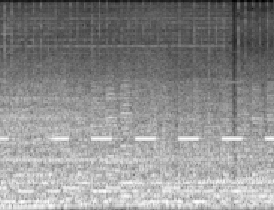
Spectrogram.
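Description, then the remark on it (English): An approaching forklift carrying a car on its fork: its reversing alarm beeps repeatedly over a steady, loud engine rumble, constant throughout with no voices. “Dax turns and sees Bradley stuck in the belts, then notices the approaching forklift.”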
